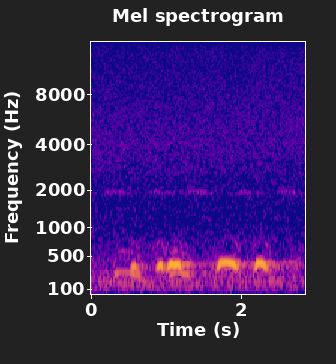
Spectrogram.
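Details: Several low hoots from great horned owls, a faint lower hoot leading into a rhythmic run of short and longer muffled notes, the loudest drawn out near the middle; a second, quieter voice overlaps early on.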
